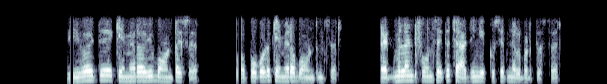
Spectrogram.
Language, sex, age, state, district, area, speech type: Telugu, male, 18-30, Andhra Pradesh, Konaseema, rural, conversation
